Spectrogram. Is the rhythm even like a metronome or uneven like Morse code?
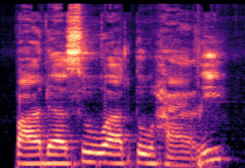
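even. Every syllable gets equal, even timing. "metronom ini seperti ya, contohnya pada suatu hari"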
